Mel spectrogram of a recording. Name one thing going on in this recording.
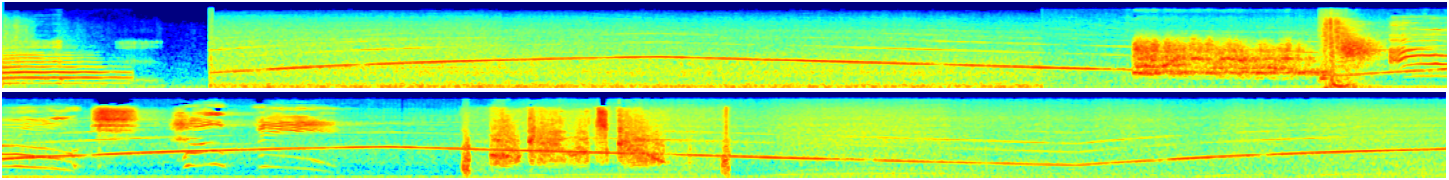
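An ambulance siren wails, rising and falling slowly.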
